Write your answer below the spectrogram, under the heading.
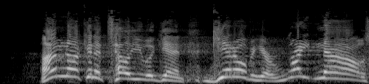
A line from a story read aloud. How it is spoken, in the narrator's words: screamed Diabolos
